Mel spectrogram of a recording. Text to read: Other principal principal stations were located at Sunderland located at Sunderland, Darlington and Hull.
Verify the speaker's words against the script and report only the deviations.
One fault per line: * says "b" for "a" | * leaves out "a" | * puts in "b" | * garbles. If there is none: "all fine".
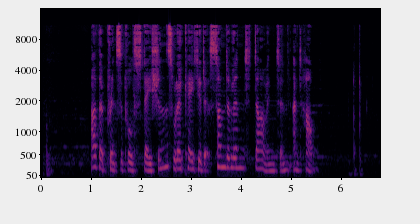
* leaves out "principal"
* leaves out "located at Sunderland"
